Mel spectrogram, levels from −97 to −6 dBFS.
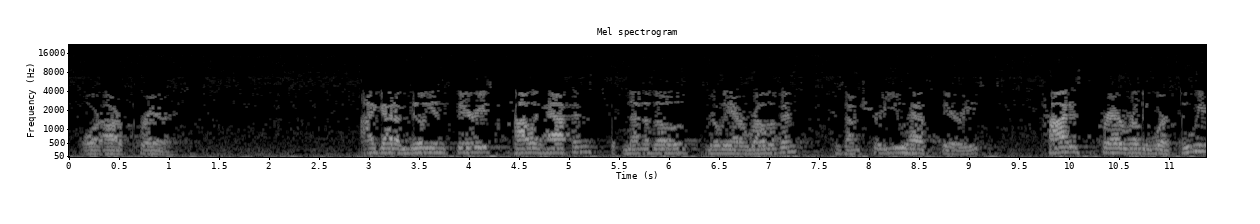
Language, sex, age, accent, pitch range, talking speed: English, male, 50-69, American, 125-155 Hz, 170 wpm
